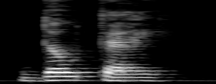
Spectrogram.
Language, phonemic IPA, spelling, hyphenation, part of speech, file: Dutch, /ˈdoː(t).tɛi̯/, doodtij, dood‧tij, noun, Nl-doodtij.ogg
- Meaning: neap tide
